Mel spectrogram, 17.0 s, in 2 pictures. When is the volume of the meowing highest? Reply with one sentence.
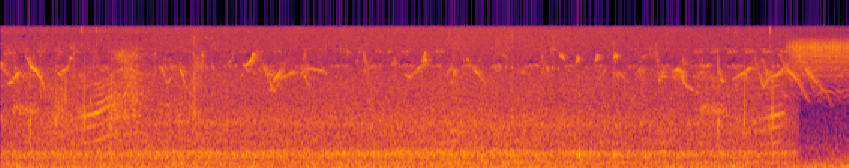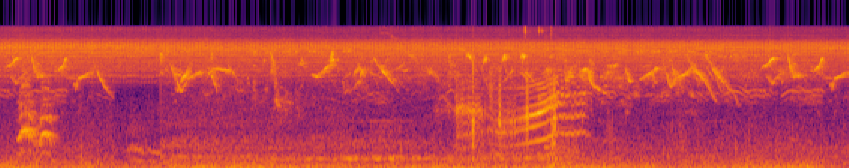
The volume of the meowing peaks at 14 seconds.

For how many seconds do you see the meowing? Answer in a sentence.
You can hear the meowing for 4 seconds altogether.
